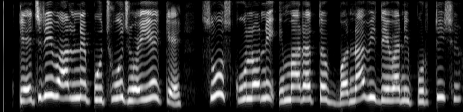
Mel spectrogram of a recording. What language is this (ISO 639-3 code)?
guj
